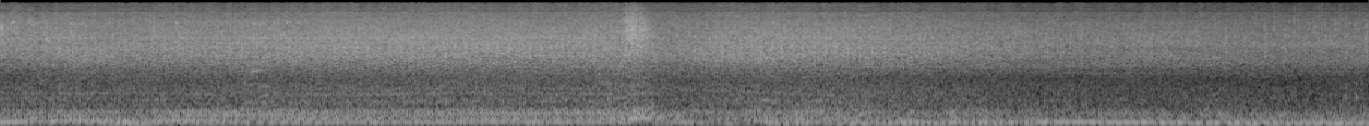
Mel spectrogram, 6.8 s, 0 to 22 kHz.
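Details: Abandoned 1970 Chevy Blazer V8 idling as the distributor is turned to advance the timing: steady, low idle with a slight shift midway; still sounds lazy, timing needs more advance.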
